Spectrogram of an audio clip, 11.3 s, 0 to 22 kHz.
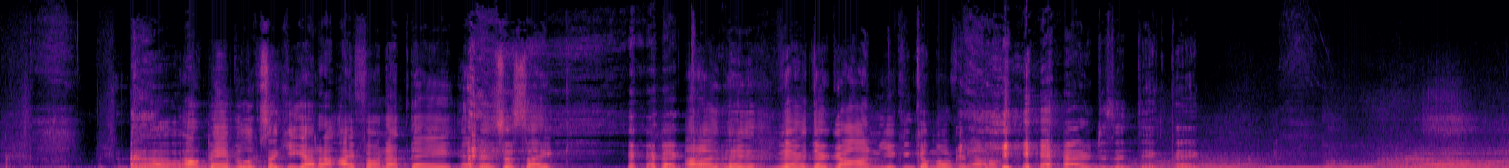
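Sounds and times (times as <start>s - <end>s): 
speech: 1.0s - 9.2s
laughter: 3.4s - 9.0s
car engine revving loudly outside: 7.2s - 11.3s.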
